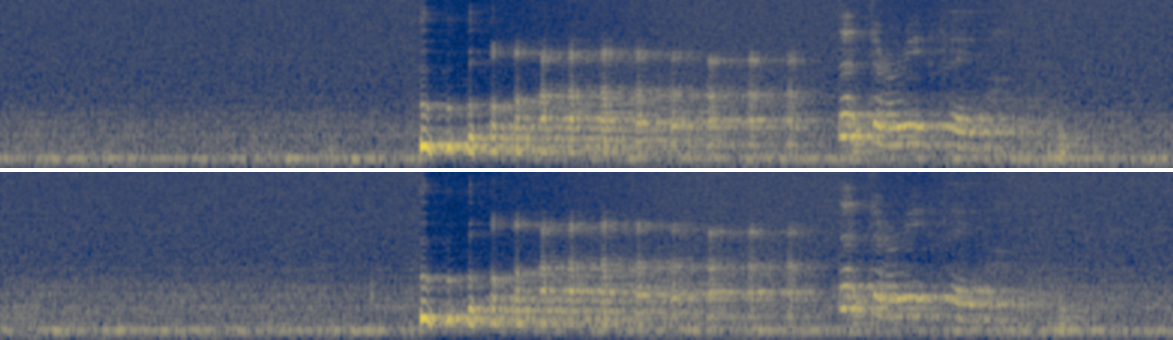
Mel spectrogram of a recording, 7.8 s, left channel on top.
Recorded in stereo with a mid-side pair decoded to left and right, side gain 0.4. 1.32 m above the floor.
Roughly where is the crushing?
No crushing in this recording.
